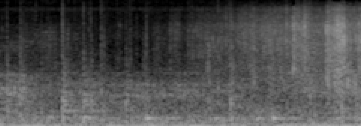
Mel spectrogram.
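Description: A bird cooing faintly in the background over a steady low rumble.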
